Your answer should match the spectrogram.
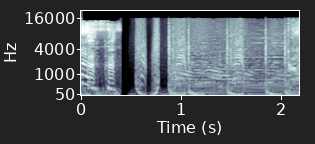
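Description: Hip-hop jingle: after a brief cut-out, a few quick turntable scratches, then a beat with steady notes and regular bass hits.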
